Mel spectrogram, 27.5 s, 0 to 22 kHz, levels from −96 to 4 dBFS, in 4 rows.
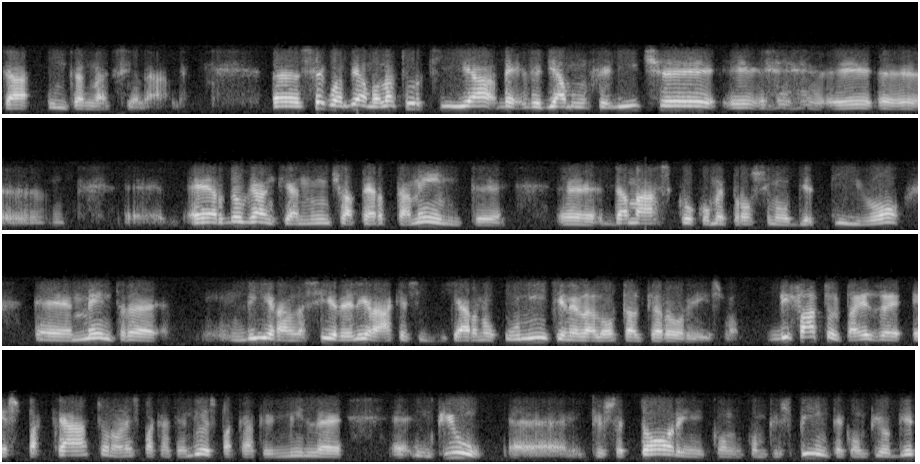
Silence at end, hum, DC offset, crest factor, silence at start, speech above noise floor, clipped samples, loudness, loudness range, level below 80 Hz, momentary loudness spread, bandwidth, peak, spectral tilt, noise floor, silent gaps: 0 s; none; under 0.1%; 18 dB; 0 s; 26 dB; under 0.1%; -19 LUFS; 4 LU; -80 dBFS; 14 LU; 4.2 kHz; -2 dBFS; -7.5 dB/octave; -45 dBFS; none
